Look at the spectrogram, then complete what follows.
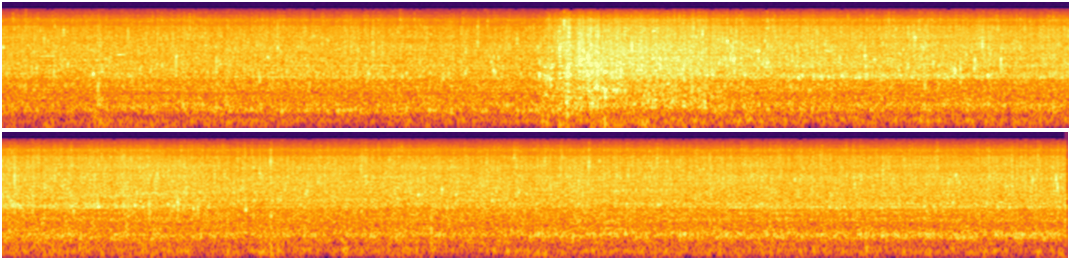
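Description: River water running steadily, with a sudden louder burst of noise about a quarter of the way in that fades away over a couple of seconds.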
